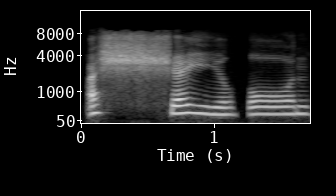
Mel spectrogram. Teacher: Tengah lidahnya menekan ke langit-langit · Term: Huruf shin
